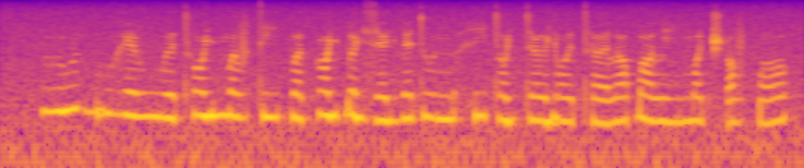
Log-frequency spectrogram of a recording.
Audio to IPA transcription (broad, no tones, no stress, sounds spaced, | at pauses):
ð u ə̯ ɡ͡b u ɣ ɛ v w ə tʰ ɔ j m ɐ v t i p ɐ k ɒ j ɓ ɐ j z ɛ j l ɛ t u ə̯ ŋ ə h i t ɔ j t œ ə̯ j ɔ ə̯ tʰ ɐ l ɒ ɓ ɒ l i m ɒ t͡ʃʼ ɒ v k͡p ɔ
